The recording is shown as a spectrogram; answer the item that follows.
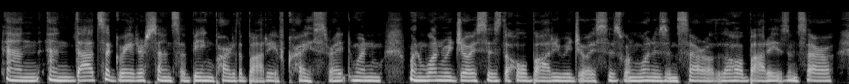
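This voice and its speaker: Against noticeable background noise, a woman with a fairly low pitch speaks at a very fast pace in a monotone, flat intonation, with very even loudness and hardly any pauses. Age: 60s. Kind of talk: casual chat.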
